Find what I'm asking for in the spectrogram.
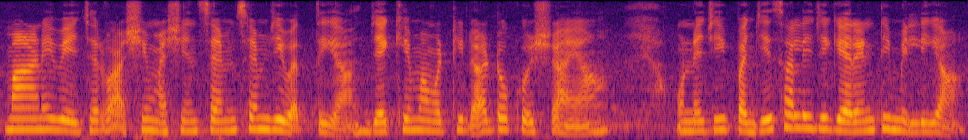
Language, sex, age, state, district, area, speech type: Sindhi, female, 30-45, Maharashtra, Thane, urban, spontaneous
